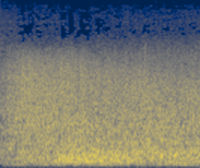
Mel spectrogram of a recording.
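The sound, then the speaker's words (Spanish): Thunder during a storm, a loud, continuous low rumble with a hissing, rain-like wash over it, rolling steadily for about two seconds without a break. “Eso sí es un trueno.”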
